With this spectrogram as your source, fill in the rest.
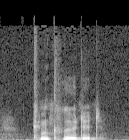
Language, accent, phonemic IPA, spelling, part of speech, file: English, US, /kənˈkluː.dɪd/, concluded, verb, En-us-concluded.ogg
- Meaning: simple past and past participle of conclude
